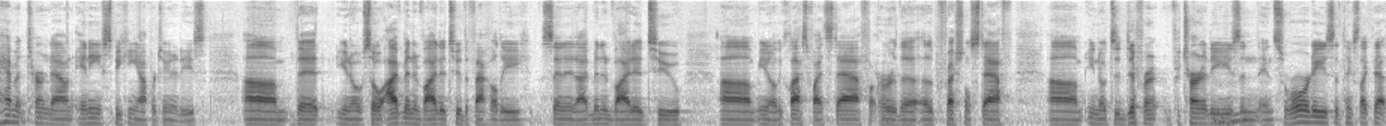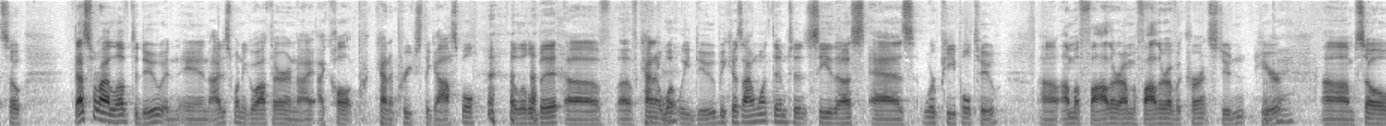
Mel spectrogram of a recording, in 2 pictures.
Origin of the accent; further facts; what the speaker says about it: St. Louis, Missouri, United States; I'm from the St. Louis area.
